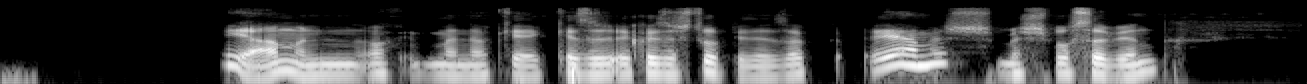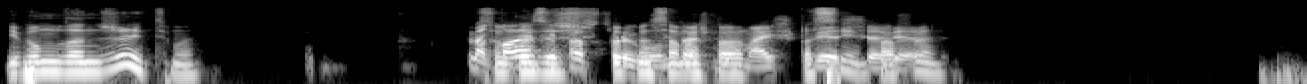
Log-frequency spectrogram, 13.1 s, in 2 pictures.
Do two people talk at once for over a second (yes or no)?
yes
